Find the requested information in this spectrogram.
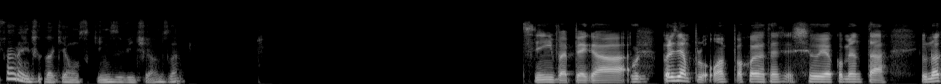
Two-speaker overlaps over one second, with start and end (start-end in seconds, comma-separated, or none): none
